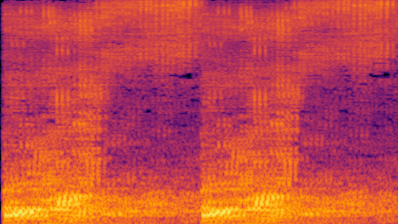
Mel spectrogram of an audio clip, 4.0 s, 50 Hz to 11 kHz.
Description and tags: sound-design created from processing a field-recording of water recorded here in Halifax; processed with Native Instruments Reaktor and Adobe Audition
processed, water, field-recording, rhythmic, electronic, sound-design, loop, 2-bar, industrial, ambient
